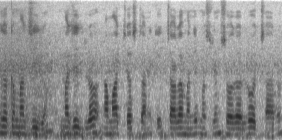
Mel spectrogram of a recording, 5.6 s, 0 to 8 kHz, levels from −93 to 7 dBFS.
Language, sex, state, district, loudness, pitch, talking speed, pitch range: Telugu, male, Telangana, Mahabubabad, -18 LUFS, 135 Hz, 105 wpm, 130-140 Hz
